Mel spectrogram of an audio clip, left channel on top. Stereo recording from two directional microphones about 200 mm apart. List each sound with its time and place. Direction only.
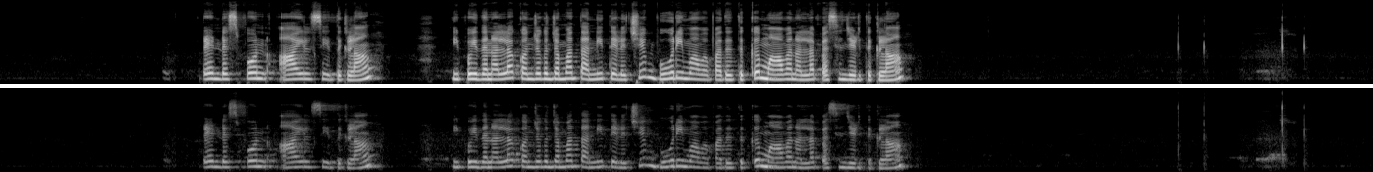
2.0 s speech: 60° left (ahead or behind)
